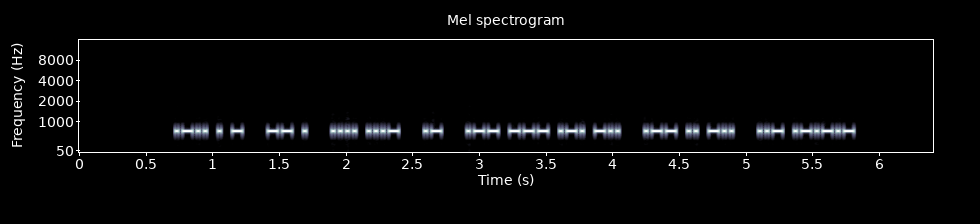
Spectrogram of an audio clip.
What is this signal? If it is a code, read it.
Morse code, heard as a keyed tone, about 45 wpm, 700 Hz. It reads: LET ME HV A WORD WID U.
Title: Sentences from Top 300 Words and Abbreviations 45wpm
